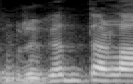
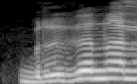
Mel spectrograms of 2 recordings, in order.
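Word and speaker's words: ബൃഹന്നള: ആദ്യത്തെ പടത്തിൽ അതിന്റെ ഡാൻസ് മാസ്റ്റർ ആ ഡാൻസ് മാസ്റ്ററെ മൃഗന്തള എന്ന് വിളിക്കാൻ പറഞ്ഞു മൃഗന്തള അപ്പോ മൃഗന്തള എന്ന് അവരുടെ ഉച്ചാരണം മൃഗനല്ല അതായത് അർജുനൻ ഉർവശി ശാപം കൊണ്ട് അർജുനൻ ഒരു പെണ്ണായി മാറിയ ഒരു ഒരു സംഗതിയുണ്ട് കഥയിൽ ആ പേരാണ് അപ്പൊ അത് ബൃഗനല എന്ന് വിളിക്കാൻ പറഞ്ഞു അപ്പോ ഞാൻ പറഞ്ഞു നമസ്തേ മാസ്റ്റർ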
